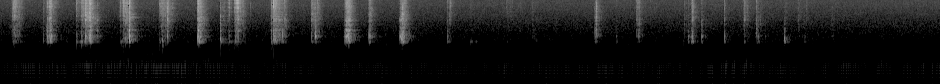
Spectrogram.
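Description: Small sharp clicks of tweezers and tiny glass scraps tapping and clinking on glass. They come quick and irregular for about six seconds, then a few scattered clicks follow, over a steady low hum.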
